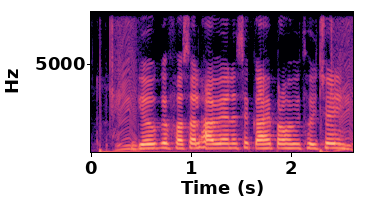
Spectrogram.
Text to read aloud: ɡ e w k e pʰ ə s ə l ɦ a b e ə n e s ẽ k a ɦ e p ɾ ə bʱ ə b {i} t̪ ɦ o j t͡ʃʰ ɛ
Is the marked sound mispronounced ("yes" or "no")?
no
